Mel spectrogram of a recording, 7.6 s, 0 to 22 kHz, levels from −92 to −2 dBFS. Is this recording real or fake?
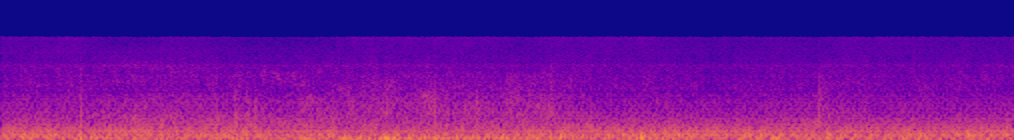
fake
